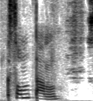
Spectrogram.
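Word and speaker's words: ส้มตำ: Say อ your pronunciation is on Point you pronounce ส้ม ตำ ส้ม ตำ Perfect Oh my god Yes you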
